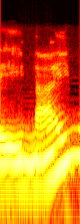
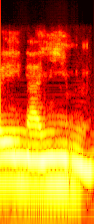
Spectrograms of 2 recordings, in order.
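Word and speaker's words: עיניים: Pergunta simples aqui, Suzy, alguém fala se no dual a gente sempre pronuncia a penúltima, a sílaba mais forte, né? Quer dizer, é Einaim ou Einaim, né? Então, Naim, né? Einaim. Então é sempre a paroxítona aí, não é, né, acentuada a última.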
